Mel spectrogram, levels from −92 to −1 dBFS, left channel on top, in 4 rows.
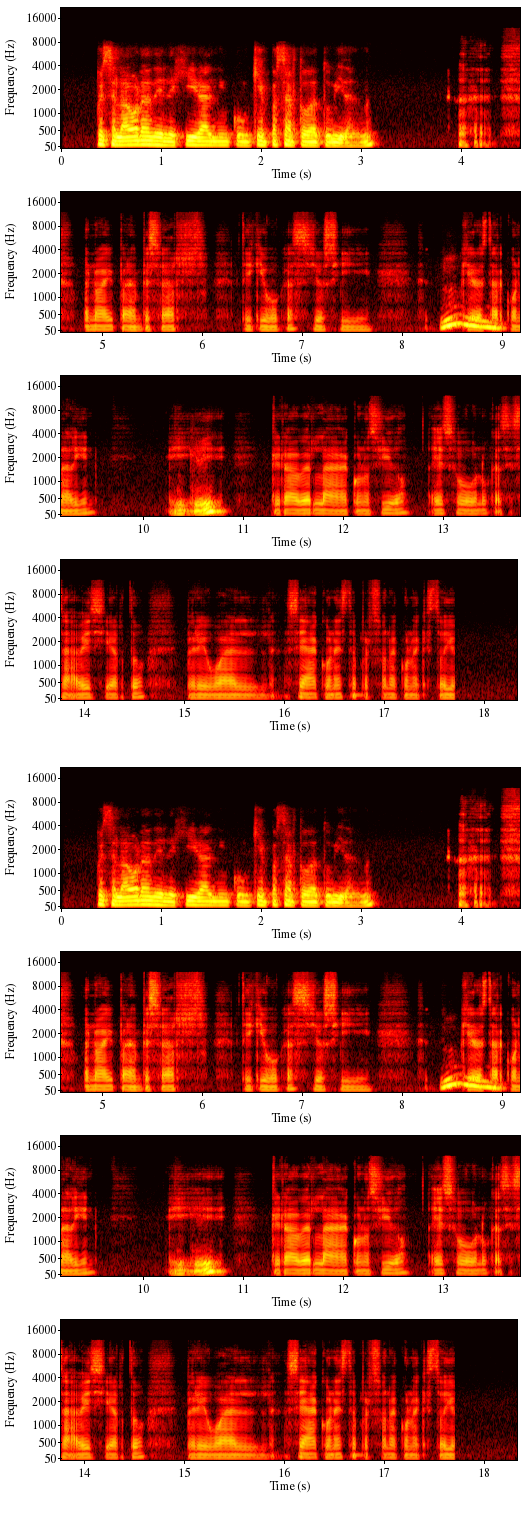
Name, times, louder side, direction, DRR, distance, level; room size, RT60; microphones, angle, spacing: voice 1, 0.4-3.1 8.4-8.9 10.3-10.8, left 2 dB, 45° left, 0.5 m, -21 dB
voice 2, 3.9-8.1 8.6-9.5 10.2-10.8 11.3-17.7, right 1 dB, 20° right, 5.1 m, -35 dB
head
